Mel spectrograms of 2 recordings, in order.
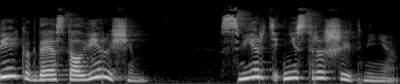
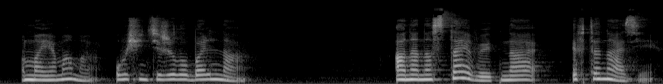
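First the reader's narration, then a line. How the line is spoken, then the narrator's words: Quiet. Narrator (Russian): тихо произнесла Людмила Михайловна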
